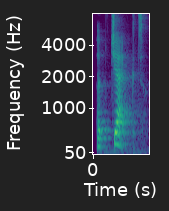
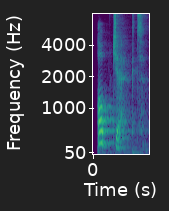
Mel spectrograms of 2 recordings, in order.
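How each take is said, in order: First: The stress is on the second syllable. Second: The stress is on the first syllable. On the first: It is used as a verb. "Then I will say the verb form, stressing the second syllable" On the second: It is used as a noun. "First, I will say the noun form, stressing the first syllable"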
